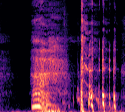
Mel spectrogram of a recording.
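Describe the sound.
A deep breath drawn in the middle of talk: a long, breathy, partly voiced sigh lasting about a second, followed by several short breathy bursts.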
